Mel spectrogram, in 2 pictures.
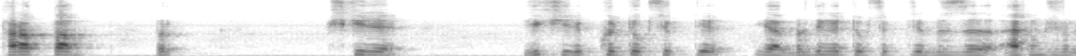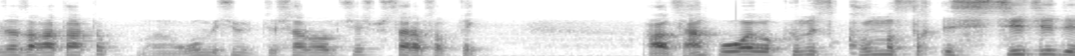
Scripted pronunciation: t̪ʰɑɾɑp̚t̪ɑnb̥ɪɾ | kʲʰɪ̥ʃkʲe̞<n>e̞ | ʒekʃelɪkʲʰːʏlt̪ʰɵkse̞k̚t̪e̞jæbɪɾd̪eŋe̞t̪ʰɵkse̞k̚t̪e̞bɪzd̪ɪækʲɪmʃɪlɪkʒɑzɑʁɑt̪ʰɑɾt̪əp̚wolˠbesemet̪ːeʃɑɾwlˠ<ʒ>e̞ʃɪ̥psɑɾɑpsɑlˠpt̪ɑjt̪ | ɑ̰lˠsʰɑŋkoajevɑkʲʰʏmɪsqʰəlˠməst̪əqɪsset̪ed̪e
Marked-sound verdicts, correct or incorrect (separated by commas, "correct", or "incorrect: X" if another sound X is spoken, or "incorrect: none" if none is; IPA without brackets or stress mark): correct, incorrect: ʃ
